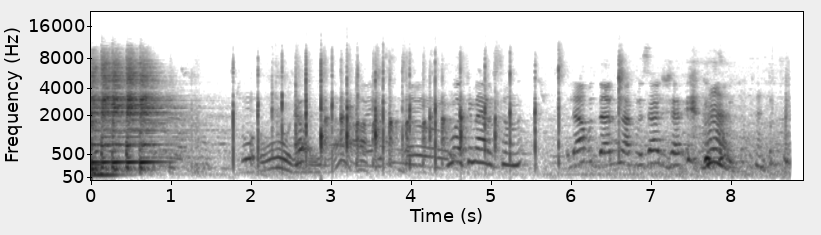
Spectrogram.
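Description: Several women sing together nearby.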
